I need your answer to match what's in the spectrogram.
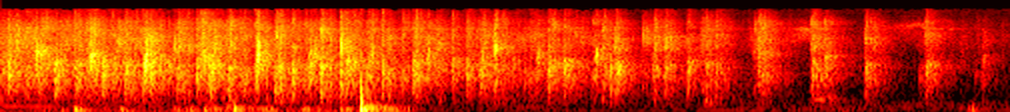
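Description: A burst of audience applause, dense and loud at first, then thinning into scattered individual claps as it fades out over a few seconds.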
